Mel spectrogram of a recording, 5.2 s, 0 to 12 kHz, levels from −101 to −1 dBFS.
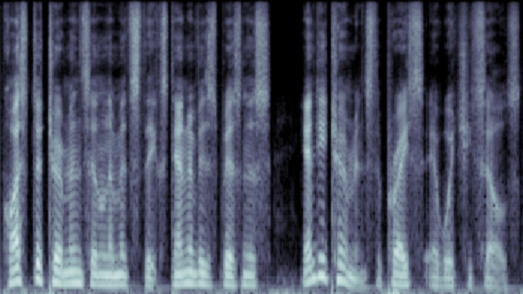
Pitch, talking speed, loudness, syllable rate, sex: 110 Hz, 195 wpm, -20 LUFS, 5.8 syllables/s, male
